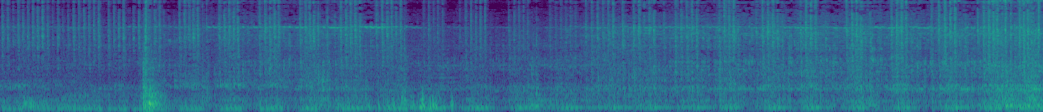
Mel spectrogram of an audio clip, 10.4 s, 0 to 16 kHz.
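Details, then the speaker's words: 1986 Renault Super 5 GTL 1.1 petrol, cold just after first start in months: a lumpy, uneven, fast rich-toned idle; owner thinks too much choke is set, to be pushed in after 2-3 minutes. "J'ai mis un peu trop de starter, je pense. Encore 2-3 minutes et puis on va pouvoir le retirer."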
